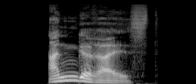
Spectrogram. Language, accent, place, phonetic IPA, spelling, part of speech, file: German, Germany, Berlin, [ˈanɡəˌʁaɪ̯st], angereist, verb, De-angereist.ogg
- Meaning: past participle of anreisen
